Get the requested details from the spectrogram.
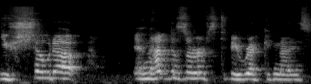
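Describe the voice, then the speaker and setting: A woman uses a put-on character voice that is raspy and high-pitched. She talks at a fairly quick pace in a monotone, flat intonation. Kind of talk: speech to an audience. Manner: heartfelt.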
